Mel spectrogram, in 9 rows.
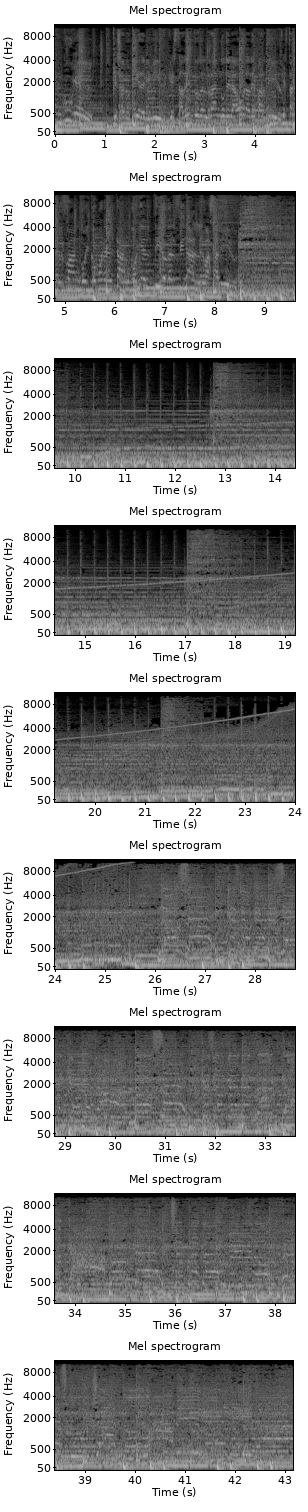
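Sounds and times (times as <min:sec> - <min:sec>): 
loud rock song played by a full band: 0:00.0 - 0:43.1
speech: 0:02.3 - 0:08.6
rising sweeping tone: 0:08.9 - 0:36.0.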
